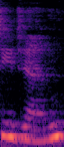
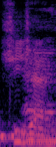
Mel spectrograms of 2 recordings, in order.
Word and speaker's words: Shegen: Yeah, so it's actually pronounced Shegen, Shegen. like Okay. female degen. Shegen.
